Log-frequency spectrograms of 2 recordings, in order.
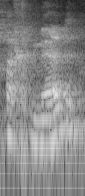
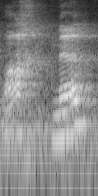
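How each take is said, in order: First: "Ahmed" with a rasping h from the back of the throat, slow; Arabic guttural demo. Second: "Ahmed" with a throaty h, rising; Arabic guttural demo. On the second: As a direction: say "Ahmed" again with the h scraped in the throat. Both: Shown as a demonstration. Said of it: "guttural sound in the back of your throat".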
